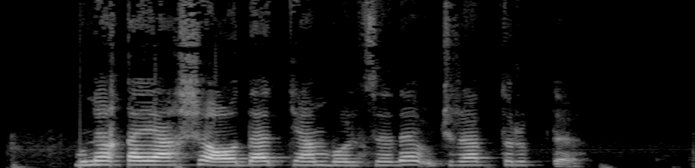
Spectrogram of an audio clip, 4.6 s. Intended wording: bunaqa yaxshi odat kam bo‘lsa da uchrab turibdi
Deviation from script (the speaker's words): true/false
false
